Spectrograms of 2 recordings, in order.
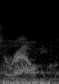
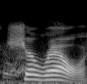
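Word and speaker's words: Sharell: His last name is Terrell. Malik Trell. Charelle. Charelle. Spell it.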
